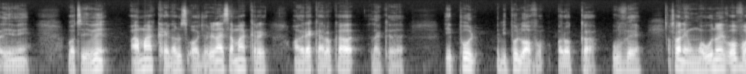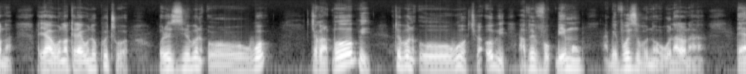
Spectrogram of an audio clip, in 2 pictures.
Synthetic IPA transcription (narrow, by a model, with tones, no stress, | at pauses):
e˨we˨ | bo˨te˨we˦ | a̰˨ma˦kɾe˨no˨ɾu˦so̰˨d͡ʒo˨ɾe˦a˦i˦sa˦ma˦kɾe˦ | o˨˦e˦ɾe˦ka˨ɾo˦ka˦ | la˨k | e˨pʰo˦l | e˨bi˦˨po˦lo˨vṵ˨ | o˨ɾo˦ka˨ | u˦ve˦ | o̰˨to˦a˦ne˨wʷo˨wo˦no˦e˦vo˨o˦vu˨na˨ | a̰˨ja˦˨wo˦no˦ke˦ɾa˦˨wo˦no˦kʷe˦tu˨o̰˨ | o˨ɾe˦zi˦e˦ɾe˦bo˦n˨o˨wo˦˨ | t͡ʃe˦ko˨na˨k͡po˦bi˨ | o˨tbo˦n˨o˨wo˦˨t͡ʃe̥˦ka̰˨o˦bi˨ | a̰˨ve˦vo˨k͡pe˨˦mu˦ | a̰˨ɡ͡be˨vo˦zi˦˨bo˨no̰˨wo̰˦na˨ɾo˦na̰˨ | e˦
